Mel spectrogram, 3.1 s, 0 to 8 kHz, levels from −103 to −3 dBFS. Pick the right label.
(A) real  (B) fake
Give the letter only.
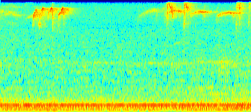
A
